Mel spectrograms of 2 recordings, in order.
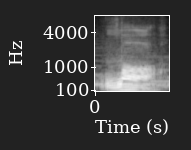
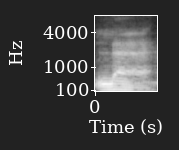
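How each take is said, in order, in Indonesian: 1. Bunyi L itu tebal dan berat. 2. Bunyi L itu tipis dan ringan. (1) "kalau tafhim" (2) "Kalau tarqiq itu"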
